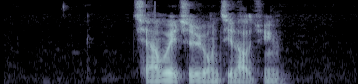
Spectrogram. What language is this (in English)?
Chinese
